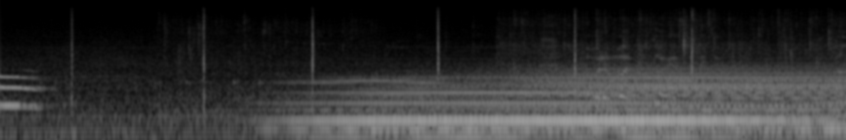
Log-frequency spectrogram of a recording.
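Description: A drawn-out cry fades out at the start. Then, after a few faint clicks, a low sustained drone of several held tones with a pulsing undertone swells in about three and a half seconds in and holds steady, like a tense film-score pad.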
